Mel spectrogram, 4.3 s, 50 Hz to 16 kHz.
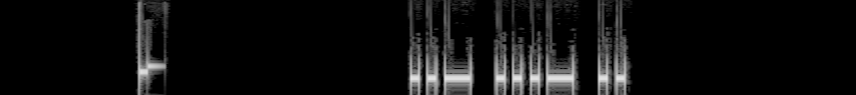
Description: Morse code, heard as a keyed tone, about 28 wpm, 700 Hz. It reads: UVI
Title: Three Challenging Letter-Number Combinations 28wpm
